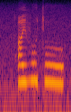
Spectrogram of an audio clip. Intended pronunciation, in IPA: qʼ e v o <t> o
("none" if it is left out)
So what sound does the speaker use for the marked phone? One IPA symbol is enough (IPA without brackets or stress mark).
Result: c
